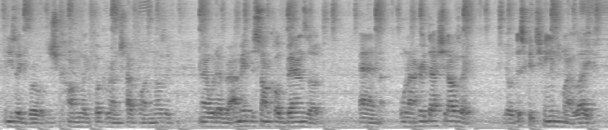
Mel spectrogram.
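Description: Against noticeable background noise, a man with a medium pitch talks at a fairly quick pace in a monotone, flat intonation. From British Columbia, Canada. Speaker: young rapper. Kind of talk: casual chat.

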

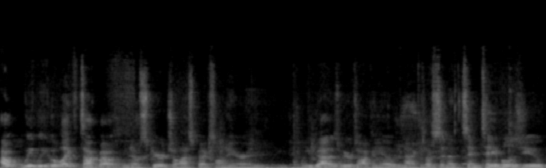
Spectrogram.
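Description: Very fast speech from a man with an American accent, noticeable background noise behind him. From Jacksonville, Florida. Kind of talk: casual chat. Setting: studio.

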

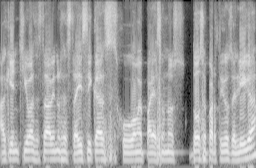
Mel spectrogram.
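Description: This man's pitch is medium. He talks at a very fast pace. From Mexico. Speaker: podcast co-host, fan. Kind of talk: casual podcast chat.

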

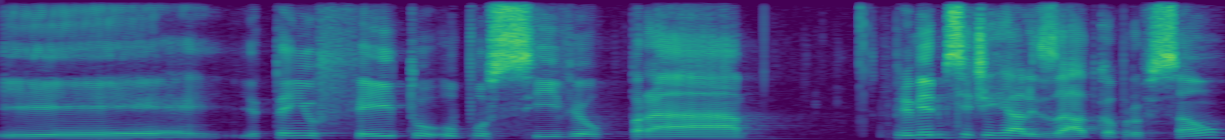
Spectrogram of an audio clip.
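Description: This man talks at a fairly slow pace with a medium pitch. He has an ordinary speaking voice with ordinary pitch variation. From Minas Gerais, Brazil (Patos de Minas). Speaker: dentist and dental educator. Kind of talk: casual interview.

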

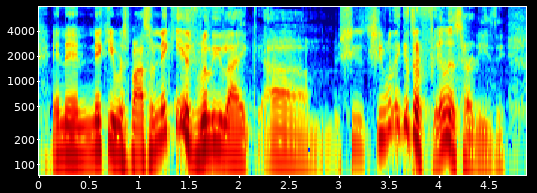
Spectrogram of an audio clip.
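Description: With a dark, mellow tone and very wide pitch swings, the voice races at a very fast pace on a very clean recording with a silent background. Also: man. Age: 30s. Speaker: podcast host. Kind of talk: casual chat.

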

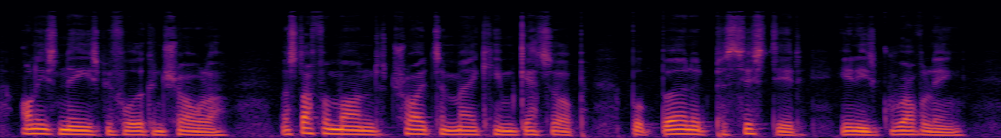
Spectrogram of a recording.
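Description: Simply a plain reading aloud.

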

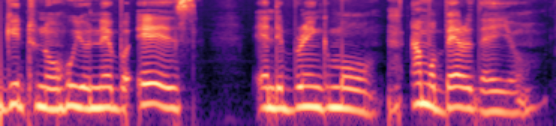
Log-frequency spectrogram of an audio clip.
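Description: A woman with a Burundian accent speaks at a medium pitch in a dark, mellow tone. The recording is very clean, with a silent background. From Burundi, grew up in a refugee camp. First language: Kirundi. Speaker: refugee aid worker. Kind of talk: radio interview.

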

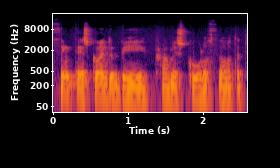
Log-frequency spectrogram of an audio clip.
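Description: A man with a Finnish accent, very deep and low in pitch, with fairly even intonation. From rural Finland. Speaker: head of design. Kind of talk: interview.

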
